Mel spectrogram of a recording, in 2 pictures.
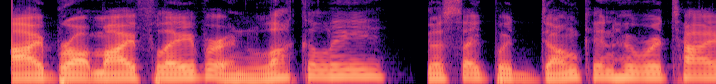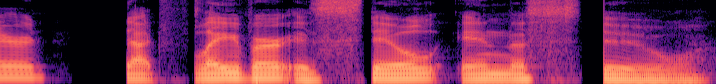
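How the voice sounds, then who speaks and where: A male stream host chats at an unhurried pace in a warm, mellow voice, playful and jokey as he reads out viewer jokes. The sound is dry and close, with no room echo. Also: mid-range voice, animated, clear, resonant tone. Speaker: livestream host. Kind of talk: casual chat on a live stream. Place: workshop and studio.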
